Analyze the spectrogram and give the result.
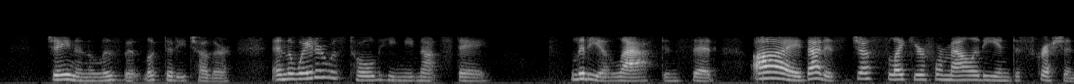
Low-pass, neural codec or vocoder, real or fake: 3.6 kHz; codec, 16 kHz, 0.4 kbps, LongCat-Audio-Codec; fake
